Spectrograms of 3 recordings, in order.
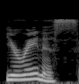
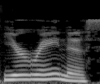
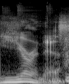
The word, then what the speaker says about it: Uranus: This is the official pronunciation of Uranus. – Uranus. – Thank you. – Hang on. Let me slow it down. – Uranus. – So that's how you say it. But all these science people are like Uranus.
